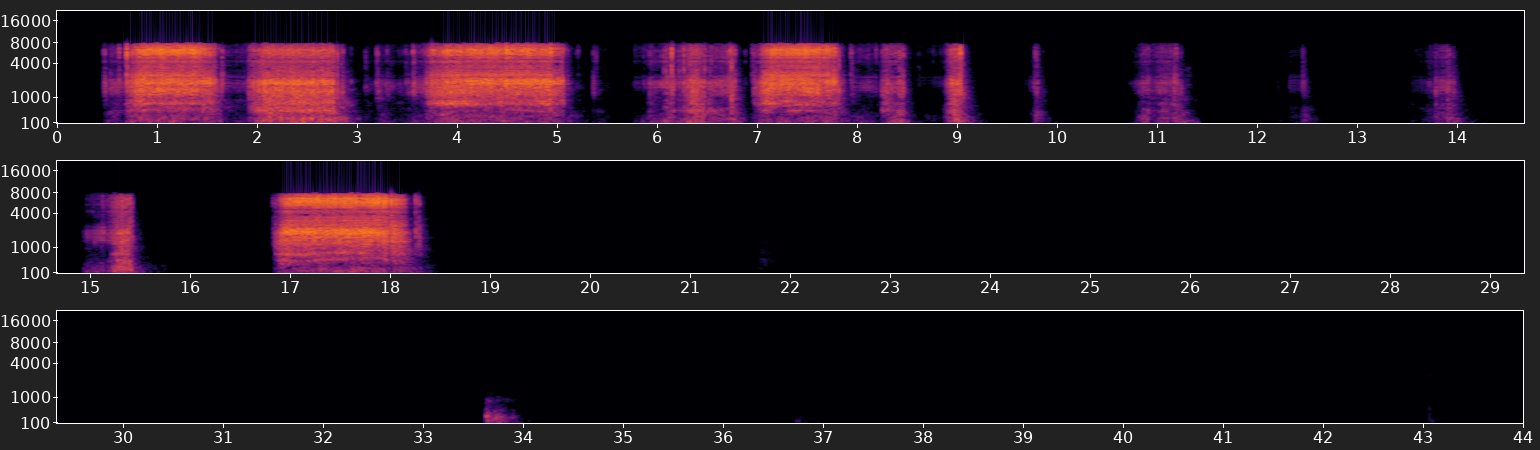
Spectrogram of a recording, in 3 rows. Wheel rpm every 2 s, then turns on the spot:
20, 20, 30, 30, 0, 0, 0, 10, 30, 10, 0, 0, 0, 0, 0, 0, 0, 0, 0, 0, 0, 0.
0-2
